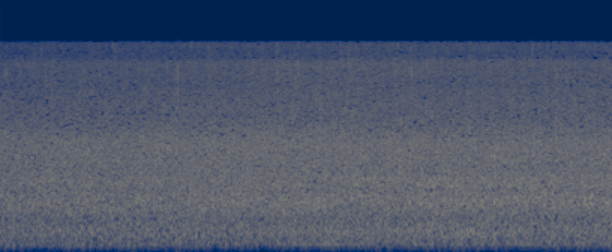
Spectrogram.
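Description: Heavy rain pouring down on a wet paved street and the trees around it, a steady even hiss of a cloudburst.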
